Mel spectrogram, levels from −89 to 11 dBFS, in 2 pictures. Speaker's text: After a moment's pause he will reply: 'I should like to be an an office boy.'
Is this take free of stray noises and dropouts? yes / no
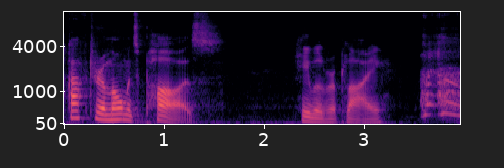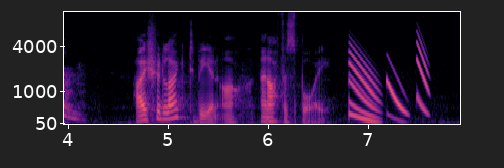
no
